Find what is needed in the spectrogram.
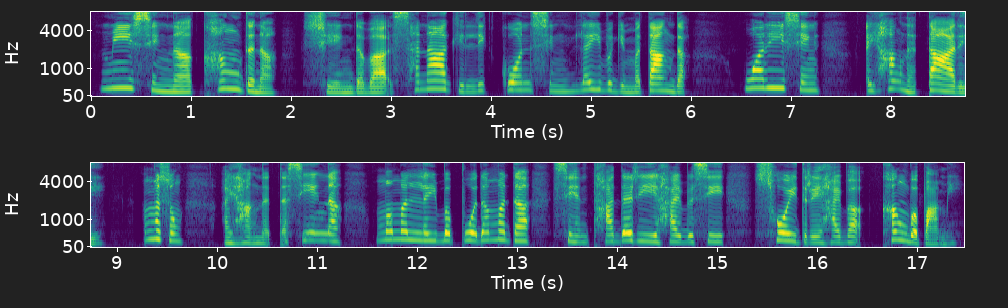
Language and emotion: Manipuri, fearful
